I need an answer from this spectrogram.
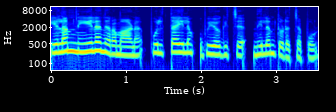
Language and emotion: Malayalam, neutral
